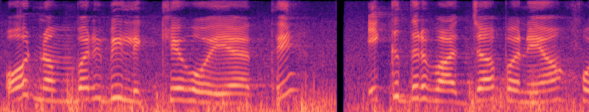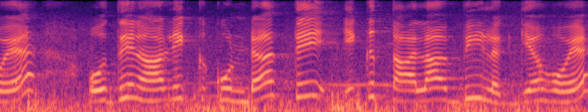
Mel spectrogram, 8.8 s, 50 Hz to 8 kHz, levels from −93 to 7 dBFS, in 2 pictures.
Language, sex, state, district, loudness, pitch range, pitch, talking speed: Punjabi, female, Punjab, Pathankot, -14 LUFS, 255-290 Hz, 270 Hz, 135 wpm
